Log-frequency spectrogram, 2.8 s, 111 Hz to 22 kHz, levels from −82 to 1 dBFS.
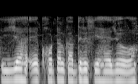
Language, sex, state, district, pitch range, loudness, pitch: Hindi, male, Jharkhand, Ranchi, 130-140 Hz, -16 LUFS, 135 Hz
